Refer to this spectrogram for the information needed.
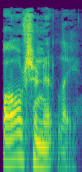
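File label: "alternately", British English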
